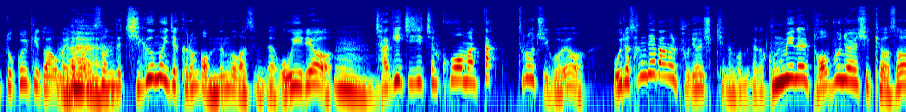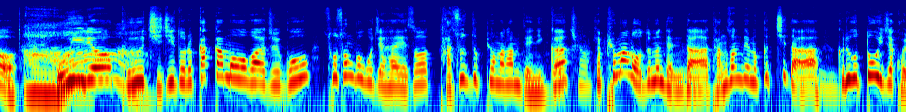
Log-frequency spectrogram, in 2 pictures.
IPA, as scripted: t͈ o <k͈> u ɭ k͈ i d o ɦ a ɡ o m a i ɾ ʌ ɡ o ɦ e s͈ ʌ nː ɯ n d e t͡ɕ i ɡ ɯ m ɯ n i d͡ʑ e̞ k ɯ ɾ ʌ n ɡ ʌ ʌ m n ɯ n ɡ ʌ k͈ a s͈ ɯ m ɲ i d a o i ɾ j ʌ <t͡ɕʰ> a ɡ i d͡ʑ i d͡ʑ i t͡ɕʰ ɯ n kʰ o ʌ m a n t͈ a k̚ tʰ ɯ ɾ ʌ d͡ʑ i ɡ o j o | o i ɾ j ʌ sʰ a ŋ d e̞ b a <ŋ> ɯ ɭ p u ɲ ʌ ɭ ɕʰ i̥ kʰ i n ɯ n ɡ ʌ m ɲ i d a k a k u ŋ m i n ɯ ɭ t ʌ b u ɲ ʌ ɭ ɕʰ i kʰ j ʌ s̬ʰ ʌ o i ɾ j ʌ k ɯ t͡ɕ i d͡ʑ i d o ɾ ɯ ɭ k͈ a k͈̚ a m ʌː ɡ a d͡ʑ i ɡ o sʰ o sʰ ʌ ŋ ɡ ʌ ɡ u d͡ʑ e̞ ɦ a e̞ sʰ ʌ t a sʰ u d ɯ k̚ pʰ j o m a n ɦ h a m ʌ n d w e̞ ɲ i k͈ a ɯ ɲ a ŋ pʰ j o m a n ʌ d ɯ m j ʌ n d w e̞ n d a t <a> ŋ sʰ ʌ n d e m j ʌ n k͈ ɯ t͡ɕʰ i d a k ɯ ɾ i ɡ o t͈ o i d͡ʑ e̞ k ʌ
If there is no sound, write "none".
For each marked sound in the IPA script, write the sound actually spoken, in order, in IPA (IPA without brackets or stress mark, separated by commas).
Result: k͈, t͡ɕ, ŋ, a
